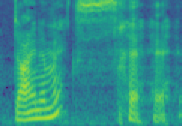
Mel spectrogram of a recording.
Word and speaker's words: Dynamix: Although, funny enough, the Heart of China, that's a Dynamix. Yes, that is the correct pronunciation. Of course it is. It's nothing to do with the blender.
